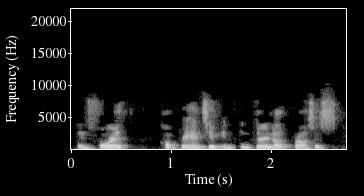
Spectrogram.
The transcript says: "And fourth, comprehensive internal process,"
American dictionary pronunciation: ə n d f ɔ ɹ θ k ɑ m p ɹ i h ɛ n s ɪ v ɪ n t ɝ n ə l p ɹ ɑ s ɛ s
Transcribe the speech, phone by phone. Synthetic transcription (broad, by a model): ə n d f ɔ ɹ θ k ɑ m p ɹ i h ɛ n s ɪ v ɪ n t ɝ n ə l p ɹ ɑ s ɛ s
